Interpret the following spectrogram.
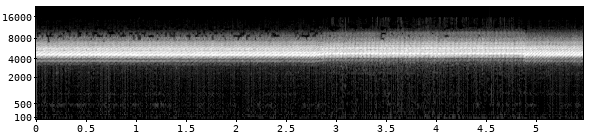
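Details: Loud continuous cicada buzz from Kanha National Park in summer, a shrill steady whine with a faint pulsing texture and a small pitch step near the end.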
